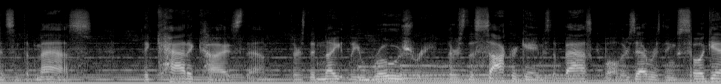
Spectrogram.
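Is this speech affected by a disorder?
No.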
